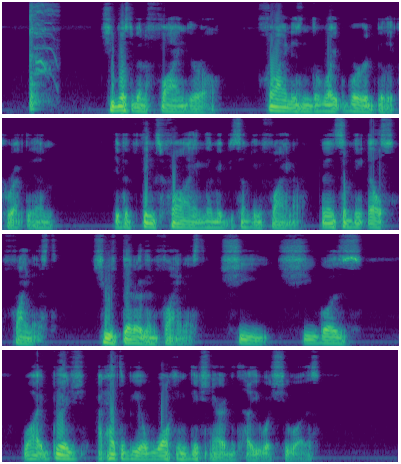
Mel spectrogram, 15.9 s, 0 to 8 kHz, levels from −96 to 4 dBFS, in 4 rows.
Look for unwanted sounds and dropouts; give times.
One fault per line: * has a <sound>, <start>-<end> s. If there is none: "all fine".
* has a cough, 0.3-0.6 s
